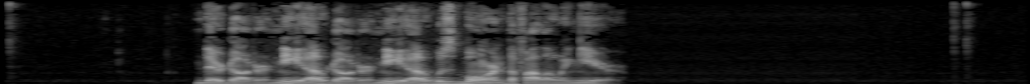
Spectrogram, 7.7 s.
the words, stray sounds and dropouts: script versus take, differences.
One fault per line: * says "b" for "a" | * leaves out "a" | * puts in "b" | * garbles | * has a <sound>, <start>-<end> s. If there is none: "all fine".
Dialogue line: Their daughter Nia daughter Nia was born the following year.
all fine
